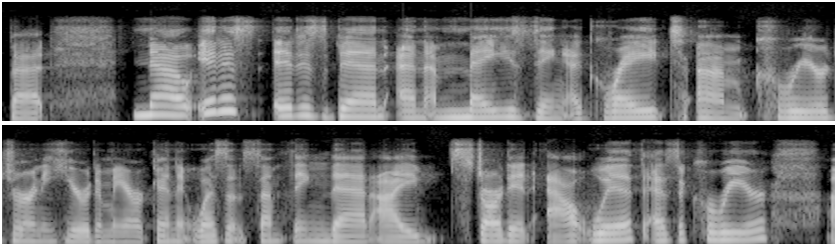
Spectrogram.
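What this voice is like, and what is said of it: Texas accent. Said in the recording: “I am a Texas girl ... you will definitely hear my Texas accent too”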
